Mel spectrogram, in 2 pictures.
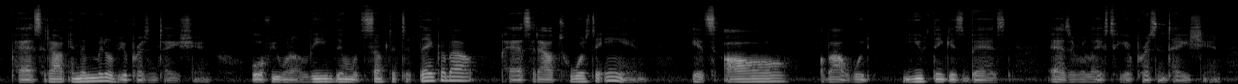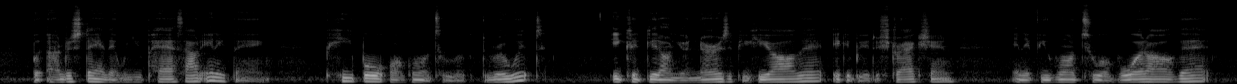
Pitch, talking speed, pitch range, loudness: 120 Hz, 195 wpm, 110-135 Hz, -35 LUFS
